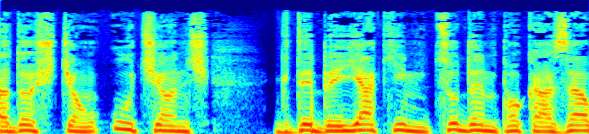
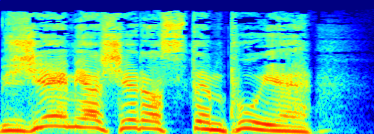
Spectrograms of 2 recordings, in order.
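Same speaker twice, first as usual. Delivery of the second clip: abrupt, sudden crying out, pitched up; 7 semitones higher than usual. A character cries out on hearing the enemy is coming after them; exclaiming. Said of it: "zawołał Zagłoba".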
